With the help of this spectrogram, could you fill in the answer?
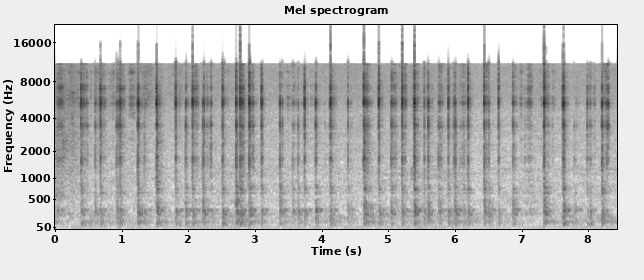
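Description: Fingertips rub and scratch along the teeth of a wide-toothed bamboo hair comb lying on a bamboo cutting board. The result is a rapid, uneven run of short, dry clicks and raspy scrapes with a bright, high edge and almost no ring.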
